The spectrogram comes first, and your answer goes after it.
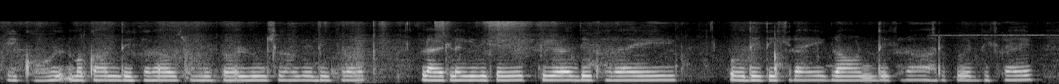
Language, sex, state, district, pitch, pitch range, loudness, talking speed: Hindi, female, Bihar, East Champaran, 195 Hz, 190-195 Hz, -17 LUFS, 190 wpm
